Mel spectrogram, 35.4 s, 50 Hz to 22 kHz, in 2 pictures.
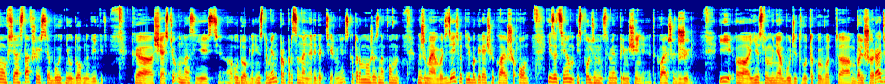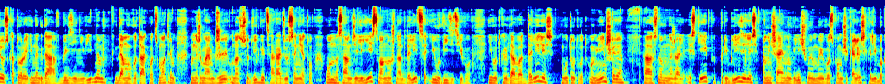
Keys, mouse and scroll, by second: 3.1 ctrl+z, 7.7-10.7 drag, 11.1-13.7 middle drag, 13.7 g, 17.5-18.2 scroll down 9, 18.2 g, 19.8-20.2 scroll up 2, 20.2 shift+middle click, 20.5 scroll up 1, 20.8 middle click, 21.2 g, 24.1-24.8 scroll down 10, 24.8 middle click, 25.3-25.7 scroll down 1, 25.7 g, 27.6 g, 31.6 middle click, 32.0-32.3 scroll up 10, 32.6-35.2 shift+middle drag.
